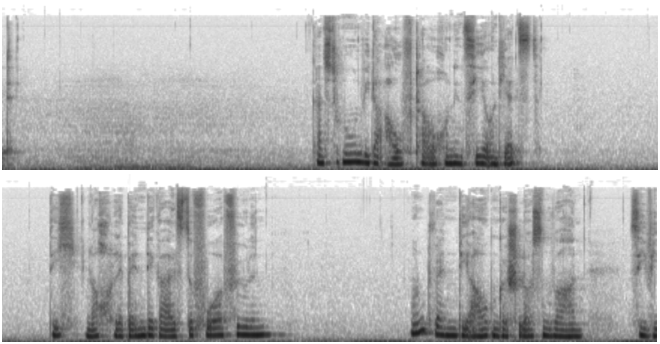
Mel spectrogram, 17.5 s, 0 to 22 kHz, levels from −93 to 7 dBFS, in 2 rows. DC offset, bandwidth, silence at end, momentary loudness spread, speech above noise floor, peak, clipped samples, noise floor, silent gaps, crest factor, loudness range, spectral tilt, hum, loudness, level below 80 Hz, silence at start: under 0.1%; 16 kHz; 0 s; 21 LU; 23 dB; 0 dBFS; under 0.1%; -35 dBFS; none; 14 dB; 10 LU; -5.5 dB/octave; none; -13 LUFS; -34 dBFS; 0 s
